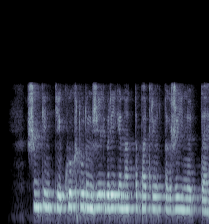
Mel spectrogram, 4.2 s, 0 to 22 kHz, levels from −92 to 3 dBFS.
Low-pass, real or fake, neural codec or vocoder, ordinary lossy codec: 5.4 kHz; real; none; none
